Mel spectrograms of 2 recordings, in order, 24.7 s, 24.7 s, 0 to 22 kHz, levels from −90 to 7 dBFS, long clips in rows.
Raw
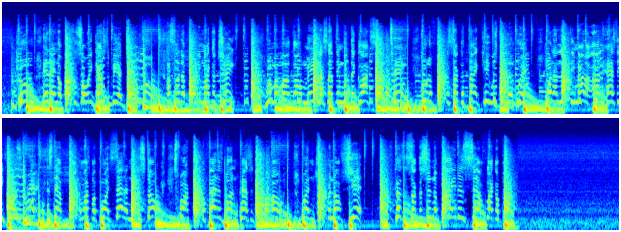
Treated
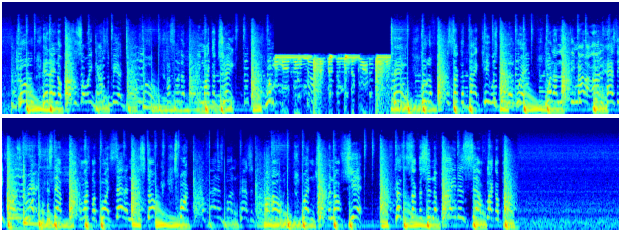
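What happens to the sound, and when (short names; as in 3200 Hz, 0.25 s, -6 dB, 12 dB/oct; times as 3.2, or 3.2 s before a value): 1.5–3.9 compressor 2.5:1, threshold -33 dBFS
5.43–7.78 inverted band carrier 3500 Hz
16.03–17.58 compressor 8:1, threshold -36 dBFS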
